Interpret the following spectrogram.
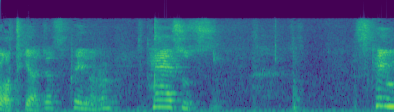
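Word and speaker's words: Jesús: 스페인어로는 헤수스. 스페인 발음으로 이걸 해 발음이 나요. 헤수스 이러고 가.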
